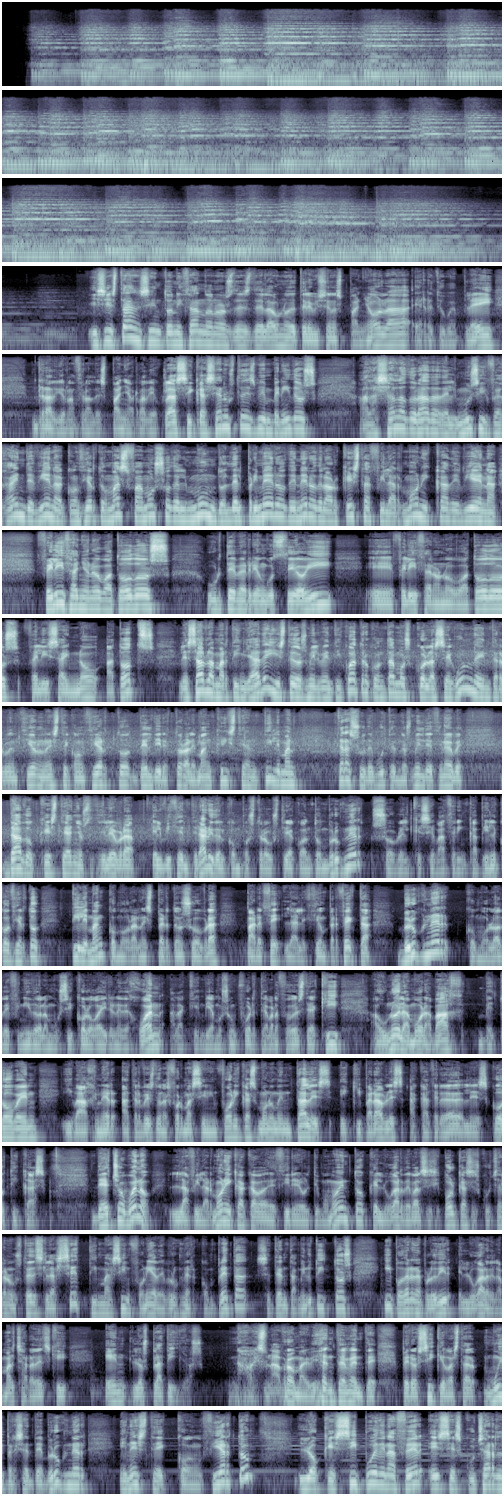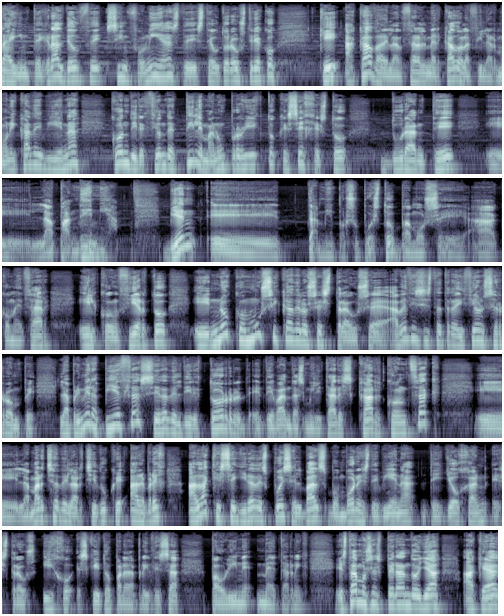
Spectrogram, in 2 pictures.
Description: Sintonia d'Eurovisió, benvinguda a la transmisssió del concert d'any nou de la Filharmònica de Viena, dades sobre el compositor Anton Bruckner i presentació del director Christian Thielemann i del primer tema
Musical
